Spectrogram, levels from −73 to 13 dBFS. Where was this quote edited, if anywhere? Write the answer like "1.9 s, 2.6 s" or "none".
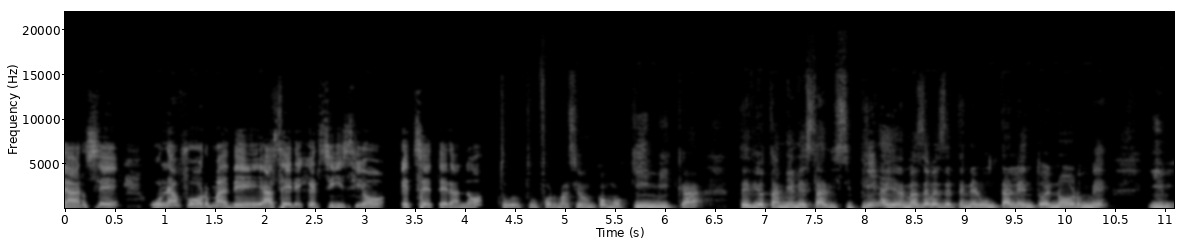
4.3 s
